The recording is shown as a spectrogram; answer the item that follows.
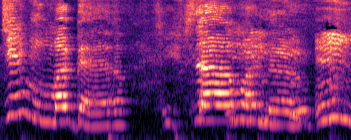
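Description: A toddler girl singing in a high voice: two short phrases with a pause of just under a second between them.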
